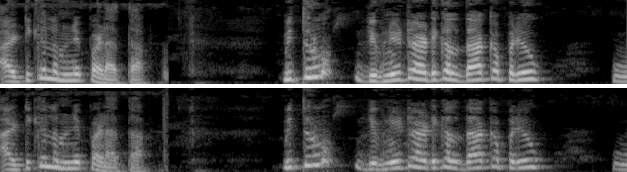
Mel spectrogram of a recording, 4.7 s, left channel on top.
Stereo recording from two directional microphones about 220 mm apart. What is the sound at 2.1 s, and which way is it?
A woman's voice, 40° left (ahead or behind).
